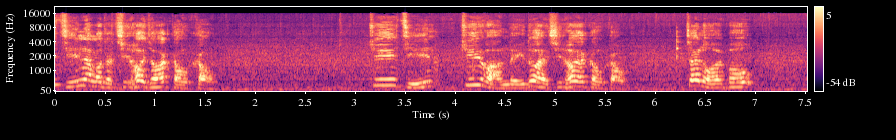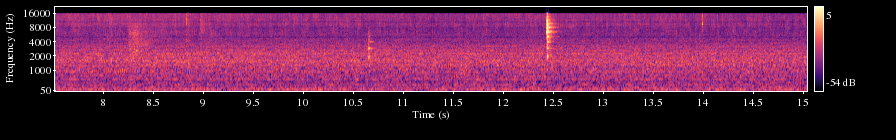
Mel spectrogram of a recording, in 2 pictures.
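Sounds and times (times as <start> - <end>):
water boiling in a pot: 0.0 - 15.0
sharp click: 12.4 - 12.6.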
